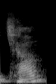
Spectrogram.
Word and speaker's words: Chiang: My name is Qiang. Yeah, I understand it is extremely difficult to pronounce.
